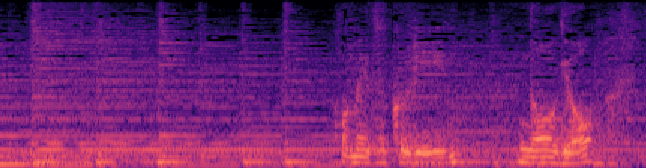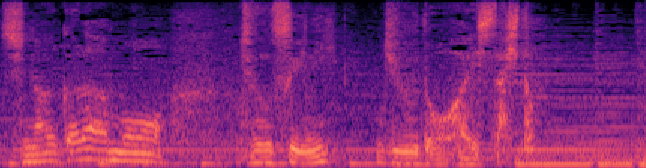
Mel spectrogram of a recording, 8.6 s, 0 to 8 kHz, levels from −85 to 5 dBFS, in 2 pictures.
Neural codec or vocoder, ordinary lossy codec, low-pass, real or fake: none; none; none; real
